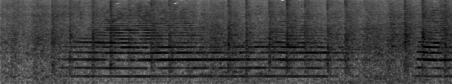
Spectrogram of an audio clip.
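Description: Passenger train sounding its horn as it approaches a vehicle on the track ahead: one long blast, a short break about three seconds in, then the horn again near the end, over the clatter of the wheels on the rails.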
